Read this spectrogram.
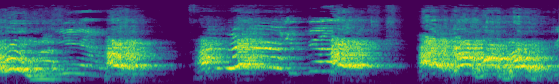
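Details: German Shepherd held in chains for the first time, barking loudly and continuously in four long, strained, harmonic bursts with only brief breaths between them.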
